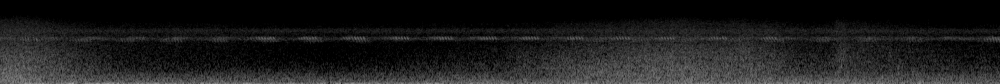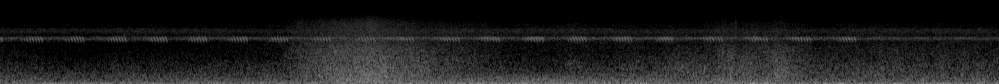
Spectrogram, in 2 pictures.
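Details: Night-time beach chorus of crickets, a high, evenly pulsed chirping that runs almost unbroken and thins briefly mid-way, set against a deep wash of surf and wind, with waves breaking louder near the thirteenth second.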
